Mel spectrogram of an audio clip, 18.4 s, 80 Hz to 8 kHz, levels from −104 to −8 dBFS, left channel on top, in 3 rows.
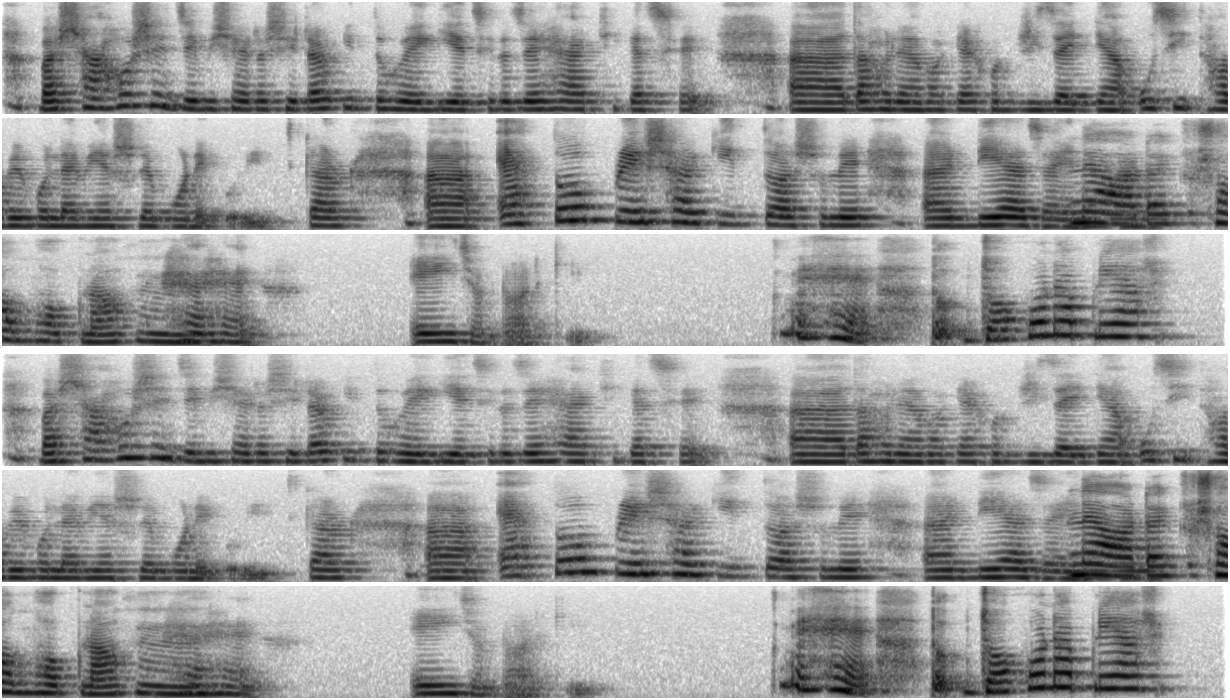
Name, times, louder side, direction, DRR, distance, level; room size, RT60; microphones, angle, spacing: voice 1, 0.0-11.9 13.1-13.5 14.3-15.2, left 2 dB, 45° left, 1.2 m, -22 dB
voice 2, 11.5-13.4 16.1-18.1, right 3 dB, 75° right, 0.8 m, -18 dB
7.4 x 3.1 x 4.6 m
head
